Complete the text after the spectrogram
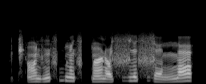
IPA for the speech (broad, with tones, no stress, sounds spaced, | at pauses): t͡ʃʼ õ˩˧˩ zʲ ẽ˥ sʲ b ẽ˧˥˧ sʲ k͡p õ˩˧˩ ɽ o˩˥ sʲ zʲ ɛ˧˥˧ sʲ z e˩ nː ɛ˧˥˧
